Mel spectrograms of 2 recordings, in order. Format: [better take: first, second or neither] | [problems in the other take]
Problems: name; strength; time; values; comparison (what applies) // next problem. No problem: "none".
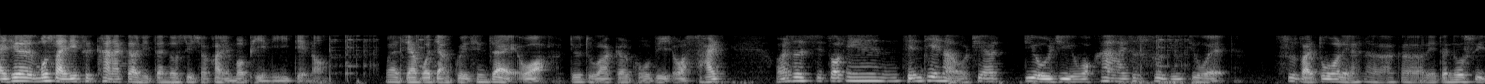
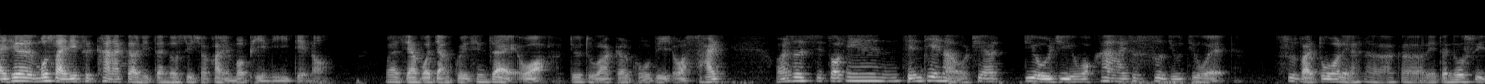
second | background sound (Coin (dropping)); 18 dB below the speech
